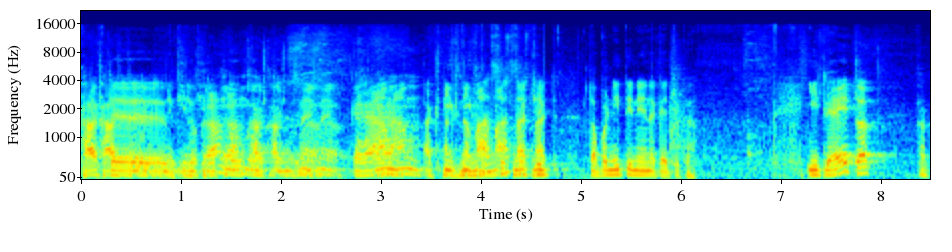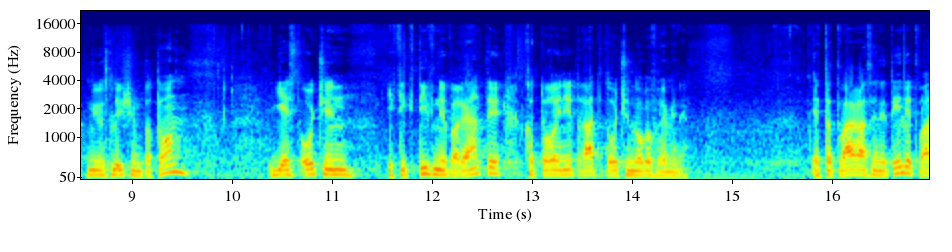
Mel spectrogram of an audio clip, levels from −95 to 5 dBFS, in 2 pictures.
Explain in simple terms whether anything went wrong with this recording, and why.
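A doubled audio track runs from the very start of the clip until 4.62 s. Every sound is heard twice: a second, equally loud copy trails about a fifth of a second behind, with no fading or room echo to it, and at 4.62 s the copy cuts off abruptly. The likely cause is that the same audio reached the mix by two routes, one slower than the other, so both copies played together slightly out of step.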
